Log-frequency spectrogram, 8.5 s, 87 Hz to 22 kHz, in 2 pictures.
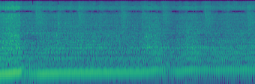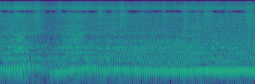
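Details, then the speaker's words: Rebuilt 305 V8, ex-Volvo Penta 2-barrel IO, converted to 220HP Crusader right-hand rotation with 1:1 transmission for a 1995 24' Lyman boat: strong, clean, even note climbing and settling smoothly without misses; sounds good, normal revving. "It had a Pacer 283. We put a 1-to-1 on it. Sounds good."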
